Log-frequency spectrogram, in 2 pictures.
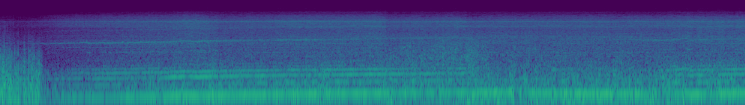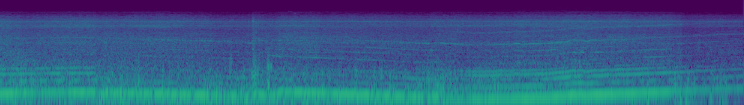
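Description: Motorcycle engine heard from the rider's seat, accelerating through the gears: its pitch climbs four times and drops back at each change, over steady road and wind noise. The sound fades out near the end.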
